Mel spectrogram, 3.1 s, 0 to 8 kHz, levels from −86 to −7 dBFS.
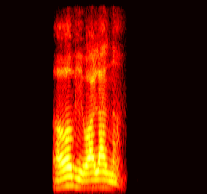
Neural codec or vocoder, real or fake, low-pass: codec, 16 kHz in and 24 kHz out, 0.9 kbps, LongCat-Audio-Codec, fine tuned four codebook decoder; fake; 7.2 kHz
